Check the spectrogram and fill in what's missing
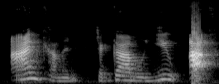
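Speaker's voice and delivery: troll roar. Acted. Troll voiced in story.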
